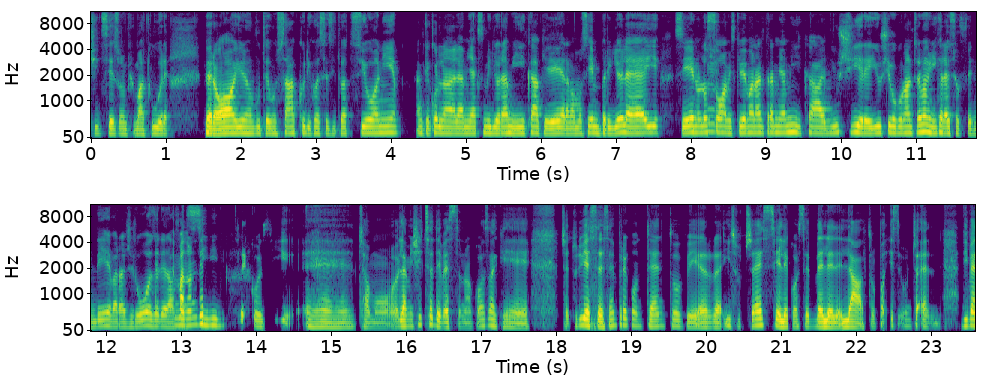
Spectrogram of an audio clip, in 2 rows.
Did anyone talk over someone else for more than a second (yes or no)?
no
